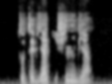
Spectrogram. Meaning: all's well that ends well
- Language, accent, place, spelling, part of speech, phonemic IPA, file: French, France, Lyon, tout est bien qui finit bien, proverb, /tu.t‿ɛ bjɛ̃ ki fi.ni bjɛ̃/, LL-Q150 (fra)-tout est bien qui finit bien.wav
